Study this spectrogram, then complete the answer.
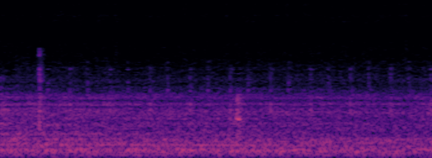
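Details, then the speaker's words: Diesel tipper truck in cab: quick, even ticking far faster than a normal flasher, as if a bulb had failed though none has; hyperflash after the rear indicators were changed to Audi-style sequential units. "now we can hear the indicator clicking like mental there as if one of the bulbs is gone but it's not"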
